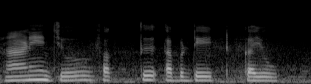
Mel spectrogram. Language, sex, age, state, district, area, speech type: Sindhi, female, 30-45, Delhi, South Delhi, urban, read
